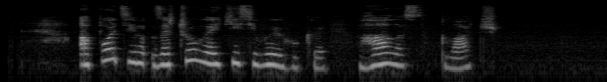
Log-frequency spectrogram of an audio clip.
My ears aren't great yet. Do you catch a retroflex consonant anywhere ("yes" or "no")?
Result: yes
